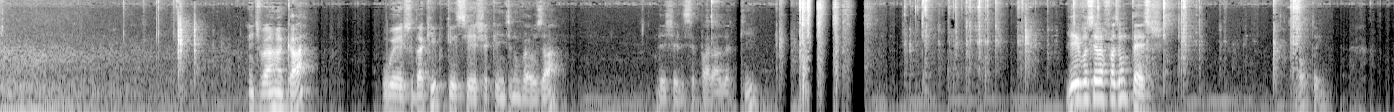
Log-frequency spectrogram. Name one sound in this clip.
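Small metal parts click and tap.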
